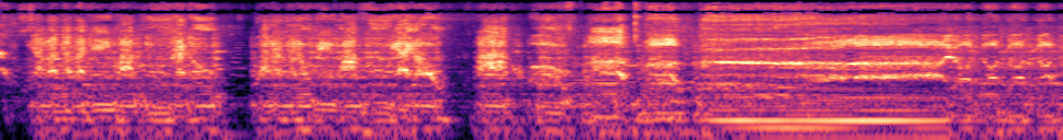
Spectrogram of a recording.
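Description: Live rock band playing loud in a small room: electric bass, electric guitar and drums. The band cuts out abruptly twice, about two and a half and four and a half seconds in, then holds a long, loud low chord near the end.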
